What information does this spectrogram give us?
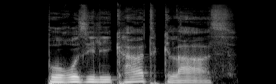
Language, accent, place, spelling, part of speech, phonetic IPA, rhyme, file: German, Germany, Berlin, Borosilikatglas, noun, [ˌboːʁoziliˈkaːtɡlaːs], -aːtɡlaːs, De-Borosilikatglas.ogg
- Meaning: borosilicate glass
